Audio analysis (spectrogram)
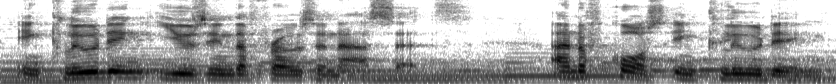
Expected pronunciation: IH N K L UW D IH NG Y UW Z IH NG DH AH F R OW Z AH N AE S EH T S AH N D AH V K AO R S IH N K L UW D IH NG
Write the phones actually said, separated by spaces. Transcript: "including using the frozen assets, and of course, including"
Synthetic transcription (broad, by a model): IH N K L UW D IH NG Y UW Z IH NG DH AH F R OW Z AH N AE S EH T S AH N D AH V K AO R S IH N K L UW D IH NG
